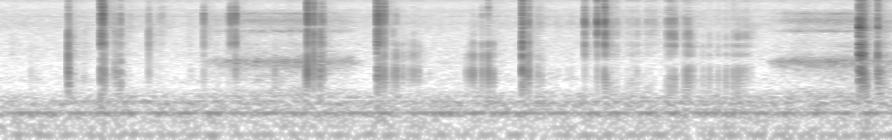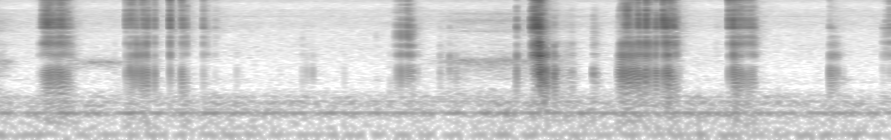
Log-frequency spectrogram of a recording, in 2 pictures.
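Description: A metal needle is scraped across the ridges of a thin, flat plastic lenticular card with a butterfly print. Quiet, quick, bright scratches and clicks come in irregular strokes over a faint steady low hum. A few louder, longer rasping scrapes near the end stand out above the rest.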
